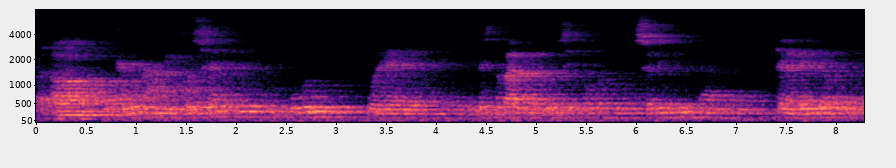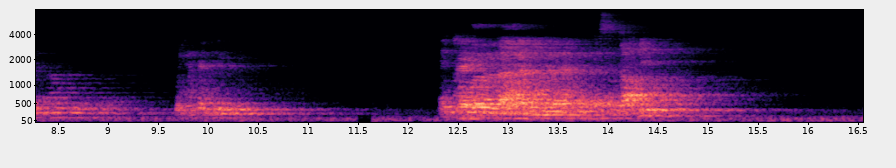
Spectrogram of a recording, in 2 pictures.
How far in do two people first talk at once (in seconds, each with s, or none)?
12.5 s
